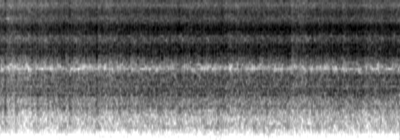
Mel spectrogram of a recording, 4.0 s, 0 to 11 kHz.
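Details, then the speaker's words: Peugeot 206 after front-end collision bodywork, petrol engine cold idling with a busy, hissy rattle from the accessory belt side and very rough, uneven running; hose visibly vibrates, noise seems to come from the alternator, power steering pump possibly new. "E parece que de quando ele saiu da funilaria lá ele reclama de barulhos aqui no lado da correia mas ele é um carro que tá com funcionamento aí horrível tá?"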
